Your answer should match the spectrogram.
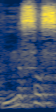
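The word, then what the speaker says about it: Mrs: ये मिसेस जो बोल रहा है वो मिसेज के लिए है। अगर वो कोई अंग्रेज होता तो मिसेज बोलता, लेकिन वो वेल्श है इसलिए वो मिसेस कह रहा है।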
